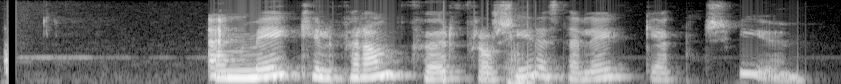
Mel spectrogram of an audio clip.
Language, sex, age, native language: Icelandic, male, 60-69, Icelandic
